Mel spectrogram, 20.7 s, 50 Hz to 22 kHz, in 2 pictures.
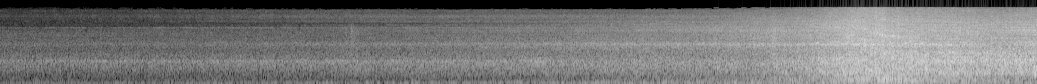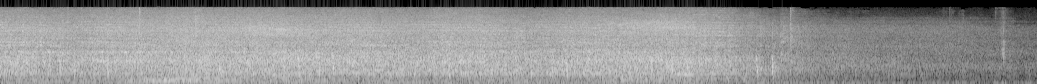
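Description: A South Western Railway Class 450 Siemens Desiro electric multiple unit, two units coupled, passing over the level crossing at speed. It grows louder as it approaches, runs loudly past for about ten seconds, then cuts away quickly as the last coach clears.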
